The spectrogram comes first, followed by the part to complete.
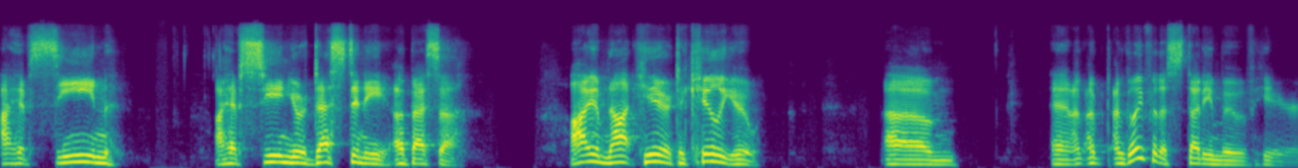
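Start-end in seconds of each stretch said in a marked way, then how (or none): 0.0-7.6 character yell with the word "seen" drawn out. Playing a character who chases another down a collapsing hallway: character shouting. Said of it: "shouting at her, like".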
